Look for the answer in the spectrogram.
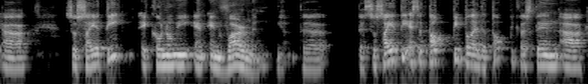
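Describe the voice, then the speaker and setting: A middle-aged man from Indonesia, giving a webinar lecture over a video call, halting and full of "uh" fillers and restarts. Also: medium pitch, mellow. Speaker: engineering professor.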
